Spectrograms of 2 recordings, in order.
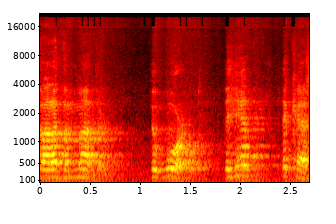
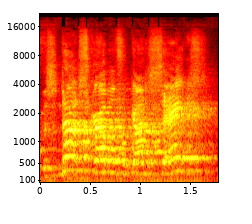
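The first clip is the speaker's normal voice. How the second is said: exasperated outburst; 3 semitones higher, 4 dB louder than usual. Acted. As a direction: cut off the silly game in exasperation. Cuts off the bickering word list.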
